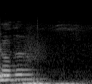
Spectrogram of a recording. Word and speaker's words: Coelho: Cohen. Coelho.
